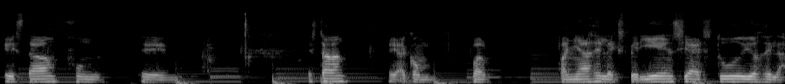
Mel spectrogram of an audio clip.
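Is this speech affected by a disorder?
Yes: stuttering; adult stuttering; works on communicating with less struggle, stutters openly while speaking; blocks and disfluencies, difficulty saying presente at roll call, sound repetitions; here prolonged sounds, blocks.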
